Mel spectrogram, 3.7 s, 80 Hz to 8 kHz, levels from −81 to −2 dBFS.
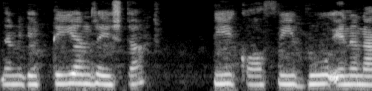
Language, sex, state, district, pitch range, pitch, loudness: Kannada, female, Karnataka, Bellary, 240-255 Hz, 245 Hz, -16 LUFS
